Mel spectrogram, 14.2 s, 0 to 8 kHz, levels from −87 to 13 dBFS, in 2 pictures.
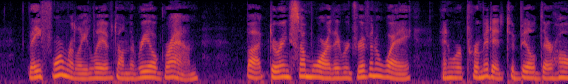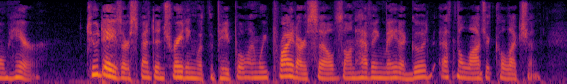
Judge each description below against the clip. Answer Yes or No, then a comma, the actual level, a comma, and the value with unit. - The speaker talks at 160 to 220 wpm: Yes, average, 180 wpm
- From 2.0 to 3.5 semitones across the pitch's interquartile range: Yes, average, 2.9 semitones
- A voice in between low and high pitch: Yes, medium, 155 Hz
